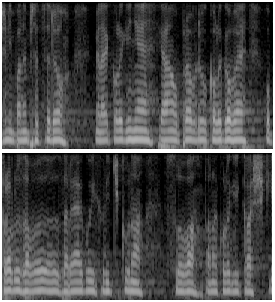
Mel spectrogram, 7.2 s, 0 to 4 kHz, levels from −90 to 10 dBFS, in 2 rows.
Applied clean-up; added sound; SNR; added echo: none; none; none; none.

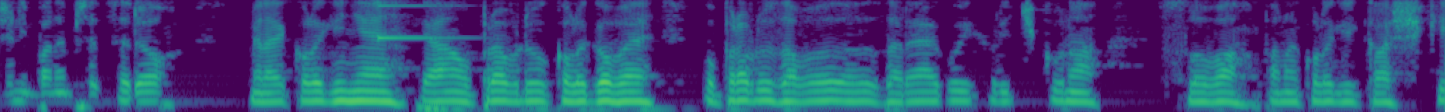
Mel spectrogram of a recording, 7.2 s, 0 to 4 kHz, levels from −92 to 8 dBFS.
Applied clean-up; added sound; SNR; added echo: classical method spectral subtraction.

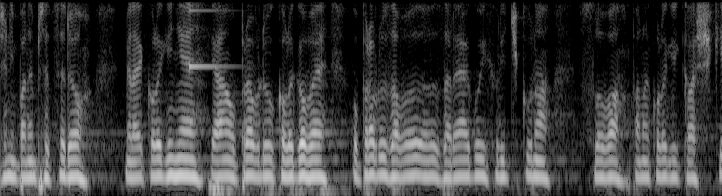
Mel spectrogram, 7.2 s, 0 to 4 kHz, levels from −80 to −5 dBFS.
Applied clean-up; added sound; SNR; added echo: none; Piano; 13 dB; none.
